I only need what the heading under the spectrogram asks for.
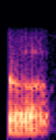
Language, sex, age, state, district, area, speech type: Kashmiri, male, 60+, Jammu and Kashmir, Srinagar, rural, conversation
